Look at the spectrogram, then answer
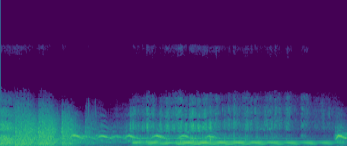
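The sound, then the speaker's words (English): After a gunshot echoes through a canyon, a swarm of ravens takes flight from a distant cliff: a sudden noisy rush, then a chorus of harsh, rising-and-falling cries and sustained calls overlapping steadily for several seconds. “A single gunshot reverberated throughout the canyon, and a swarm of ravens exploded from a distant cliff.”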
